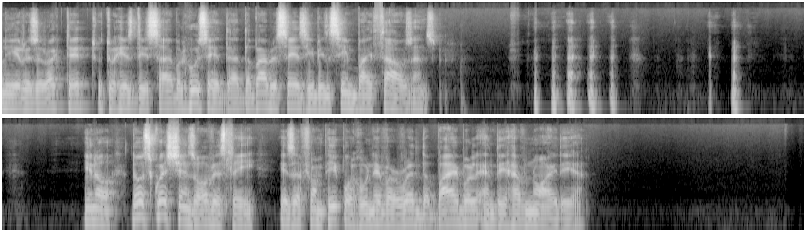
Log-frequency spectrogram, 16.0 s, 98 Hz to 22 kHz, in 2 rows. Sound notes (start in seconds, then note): 5.1 Ketawa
